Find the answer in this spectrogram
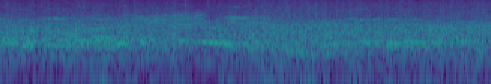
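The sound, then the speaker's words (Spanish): An audience gives an ovation, with dense, steady applause at an even loudness from start to finish. “Peor todavía será la ovación tributada a nuestro Gillespie.”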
